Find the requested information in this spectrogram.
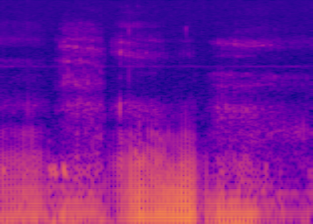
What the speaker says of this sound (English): Can you guys hear him purr?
